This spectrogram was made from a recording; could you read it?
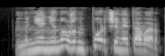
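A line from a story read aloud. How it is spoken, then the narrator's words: Squeaky clown voice. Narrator (Russian): пропищал паяц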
